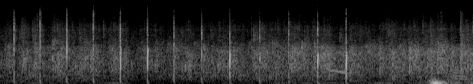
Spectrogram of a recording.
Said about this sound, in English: And we'd like to please give a big round of applause to tonight's featured speaker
